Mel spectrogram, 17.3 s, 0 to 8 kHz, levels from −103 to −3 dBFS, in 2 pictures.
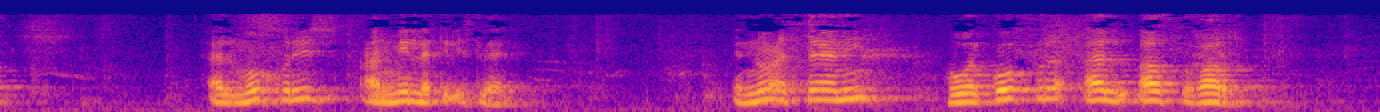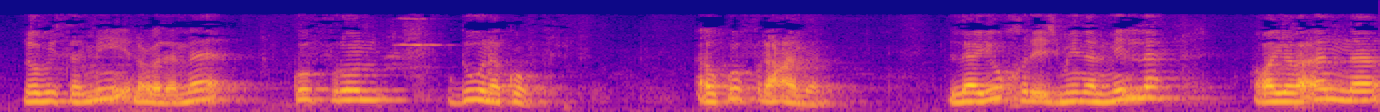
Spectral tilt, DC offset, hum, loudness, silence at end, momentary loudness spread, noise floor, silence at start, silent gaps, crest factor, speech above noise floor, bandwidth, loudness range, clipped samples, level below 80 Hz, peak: -12 dB/octave; under 0.1%; none; -24 LUFS; 0 s; 14 LU; -61 dBFS; 0 s; none; 18 dB; 37 dB; 5.8 kHz; 5 LU; under 0.1%; -64 dBFS; -8 dBFS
